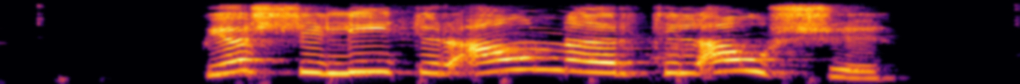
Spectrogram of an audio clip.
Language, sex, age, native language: Icelandic, male, 10, Icelandic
